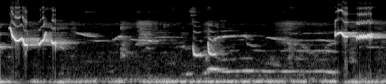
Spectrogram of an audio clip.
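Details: Oriental magpie-robin in melodious 'ngeplong' song, used to prompt other magpie-robins to sing: loud whistled slurs and twisting phrases, a long level low whistle, over a steady low hum.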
